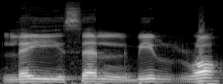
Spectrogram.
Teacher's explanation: اس میں را موٹا پڑا جائے گا کیونکہ را کے اوپر حرکت ہے۔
